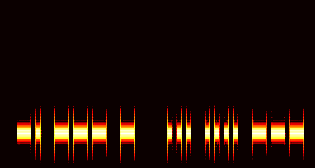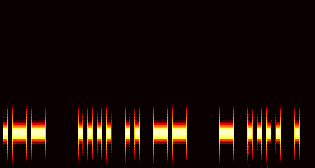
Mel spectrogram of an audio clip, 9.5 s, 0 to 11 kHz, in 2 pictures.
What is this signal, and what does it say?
Morse code, heard as a keyed tone, about 17 wpm, 700 Hz. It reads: NOT SHOW HIM THE
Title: Sentences from Top 1000 Words - Review Part 3 - 17wpm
